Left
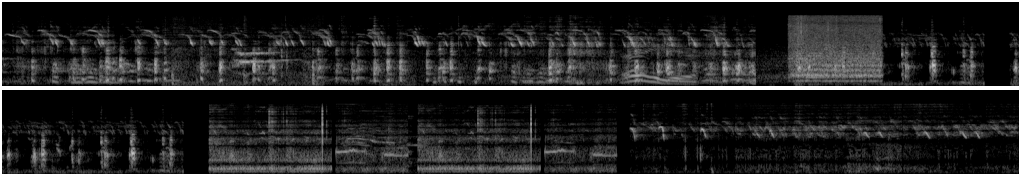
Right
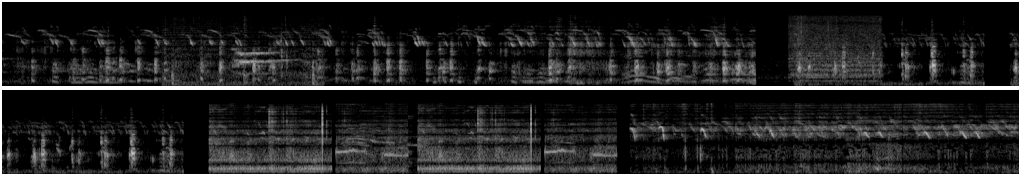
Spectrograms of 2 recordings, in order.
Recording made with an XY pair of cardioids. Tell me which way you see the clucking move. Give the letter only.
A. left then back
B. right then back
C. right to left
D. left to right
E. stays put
D.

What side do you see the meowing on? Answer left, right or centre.
centre.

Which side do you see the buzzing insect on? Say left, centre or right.
left.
